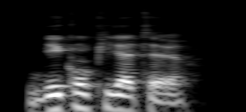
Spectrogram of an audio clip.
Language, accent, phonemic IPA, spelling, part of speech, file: French, France, /de.kɔ̃.pi.la.tœʁ/, décompilateur, noun, LL-Q150 (fra)-décompilateur.wav
- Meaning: decompiler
